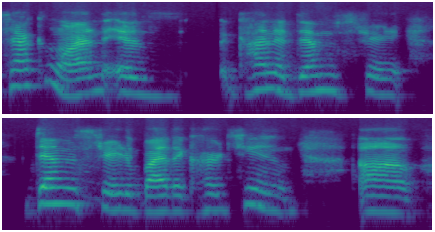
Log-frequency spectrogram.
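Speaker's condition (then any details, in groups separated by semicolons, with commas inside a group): Cerebral palsy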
